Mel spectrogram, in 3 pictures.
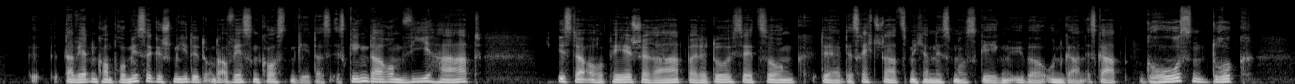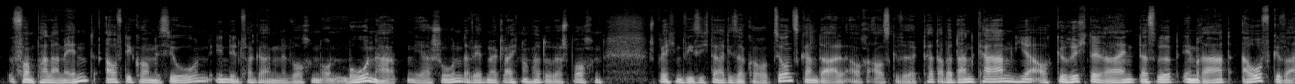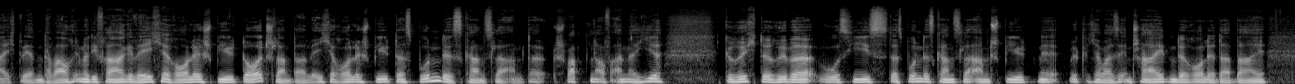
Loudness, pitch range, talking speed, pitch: -21 LUFS, 100-115 Hz, 165 wpm, 110 Hz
